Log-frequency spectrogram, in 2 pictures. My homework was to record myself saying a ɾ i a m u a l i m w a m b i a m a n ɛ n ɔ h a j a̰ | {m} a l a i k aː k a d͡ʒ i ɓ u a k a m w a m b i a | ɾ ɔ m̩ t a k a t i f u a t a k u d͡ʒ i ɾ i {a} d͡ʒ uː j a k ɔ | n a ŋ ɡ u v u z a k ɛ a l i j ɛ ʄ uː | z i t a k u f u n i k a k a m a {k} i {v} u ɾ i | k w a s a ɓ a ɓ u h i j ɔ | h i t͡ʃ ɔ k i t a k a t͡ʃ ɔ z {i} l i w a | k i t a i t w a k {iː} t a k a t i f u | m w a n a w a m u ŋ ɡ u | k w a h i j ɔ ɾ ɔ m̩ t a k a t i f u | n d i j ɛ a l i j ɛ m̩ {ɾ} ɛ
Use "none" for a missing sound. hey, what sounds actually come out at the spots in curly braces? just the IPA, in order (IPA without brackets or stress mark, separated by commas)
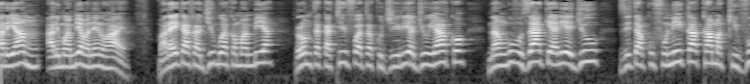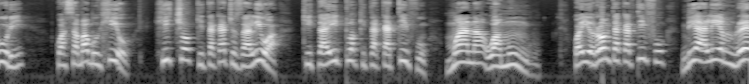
m, a, k, v, a, i, ɾ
